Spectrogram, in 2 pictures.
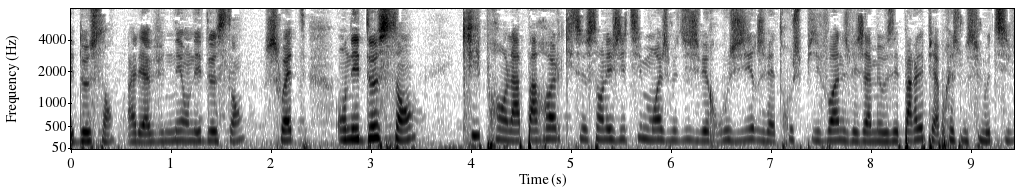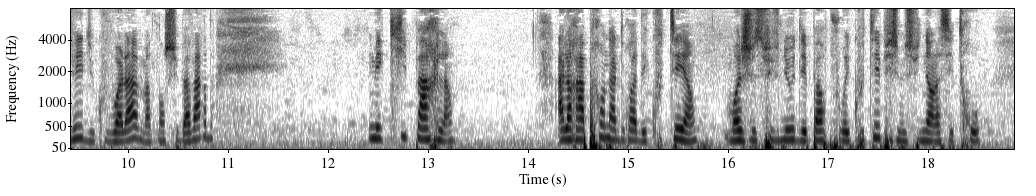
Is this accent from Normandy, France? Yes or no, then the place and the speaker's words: no; Strasbourg, Grand Est, France; Bon, moi, je viens de Strasbourg, hein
